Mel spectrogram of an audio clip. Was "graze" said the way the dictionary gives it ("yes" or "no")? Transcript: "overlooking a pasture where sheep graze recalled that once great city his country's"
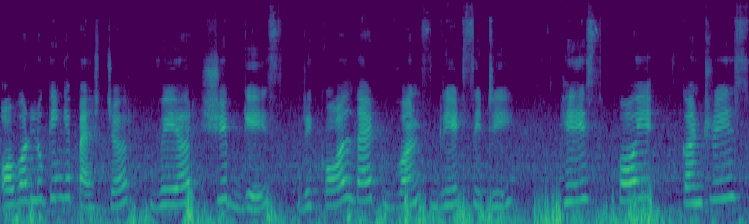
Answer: no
